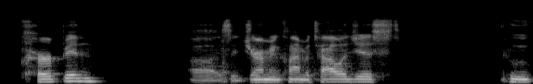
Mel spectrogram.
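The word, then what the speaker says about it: Köppen: and so this is the uh kerpin so that's how that's pronounced kirpan as a german climatologist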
